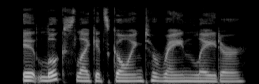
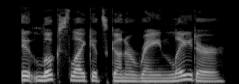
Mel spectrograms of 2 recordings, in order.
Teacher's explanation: In connected speech, going to becomes gonna.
